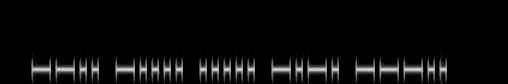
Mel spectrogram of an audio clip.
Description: Morse code, heard as a keyed tone, about 21 wpm, 700 Hz. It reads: Z65C8
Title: Code Groups - 5 Letter:Numbers - 20wpm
